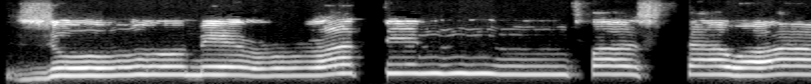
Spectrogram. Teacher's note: Lagu ada tapi dengung belum kena lagi. Belum dua harakat lagi. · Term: ikhfa haqiqi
